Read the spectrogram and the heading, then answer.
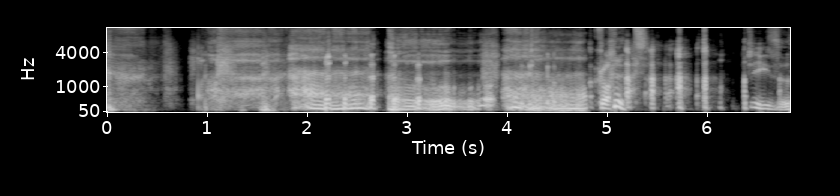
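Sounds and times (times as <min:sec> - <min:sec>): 
heavy labored breathing: 0:00.0 - 0:04.9
throaty groans and grunts: 0:00.0 - 0:05.2
speech: 0:01.5 - 0:05.8, 0:06.4 - 0:06.8
laughter: 0:01.6 - 0:06.8.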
